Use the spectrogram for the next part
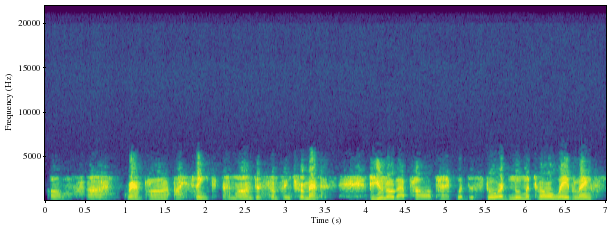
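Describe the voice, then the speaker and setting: A man acting in a 1980s radio drama as an excitable taxi driver and amateur inventor, with a halting, emphatic delivery. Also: on the low side, breathy edge, no echo. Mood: excited, urgent. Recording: dull, noisy old radio broadcast.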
